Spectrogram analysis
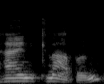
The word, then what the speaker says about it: Hein Knaapen: So the correct pronunciation is Hein Knaapen.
